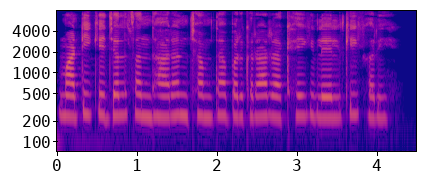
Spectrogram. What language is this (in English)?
Maithili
